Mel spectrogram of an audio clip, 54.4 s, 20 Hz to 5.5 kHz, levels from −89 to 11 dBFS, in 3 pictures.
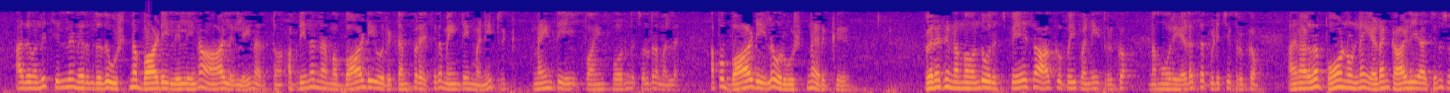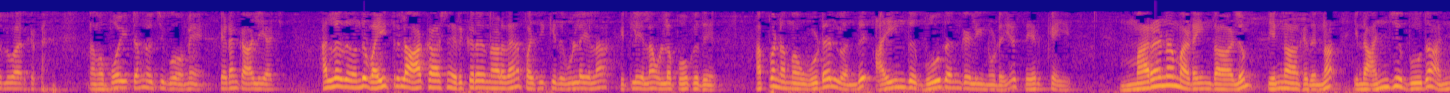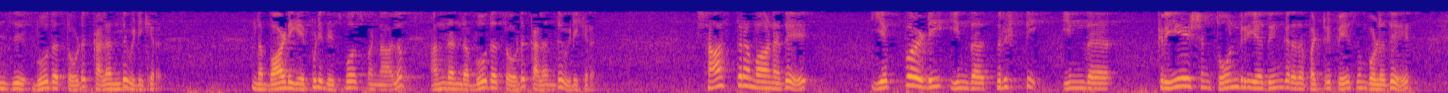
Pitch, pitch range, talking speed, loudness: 155 Hz, 140-175 Hz, 105 wpm, -16 LUFS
